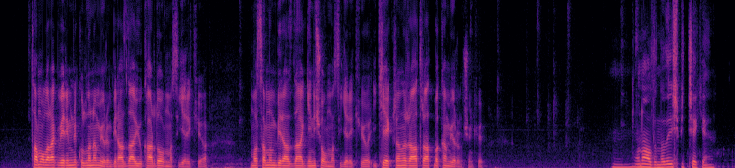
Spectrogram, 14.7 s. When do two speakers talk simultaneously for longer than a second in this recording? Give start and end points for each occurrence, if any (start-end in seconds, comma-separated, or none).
none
